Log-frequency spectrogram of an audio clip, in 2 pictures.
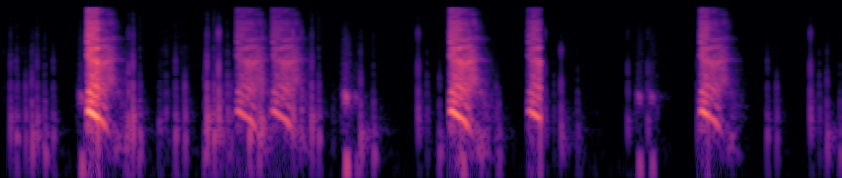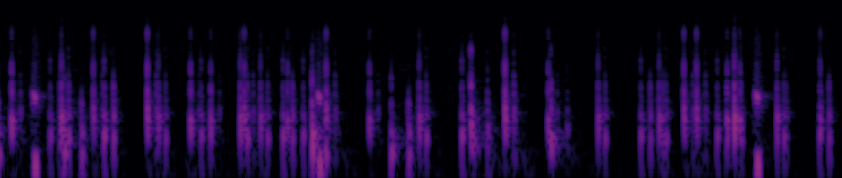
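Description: Fingers tap lightly on a touchscreen.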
